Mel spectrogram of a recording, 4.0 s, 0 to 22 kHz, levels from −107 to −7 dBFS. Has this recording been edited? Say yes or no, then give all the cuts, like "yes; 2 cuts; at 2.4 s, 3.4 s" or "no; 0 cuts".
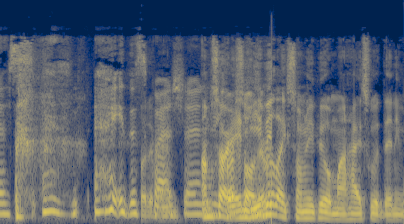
yes; 1 cut; at 2.5 s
